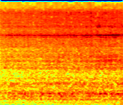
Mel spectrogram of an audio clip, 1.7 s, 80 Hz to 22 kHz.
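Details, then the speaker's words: 2004 Hyundai Sonata at idle, recorded under the hood near the pump while the steering wheel is turned: thin whine over hiss, rising and falling and sometimes louder; noisy power steering pump that appears to be leaking fluid, to be replaced. "i don't know if you can hear that noise but this power steering pump is really noisy and this noise gets louder sometimes"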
